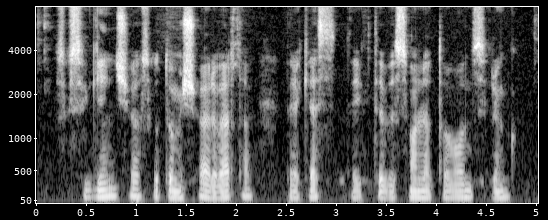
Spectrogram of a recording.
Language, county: Lithuanian, Kaunas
